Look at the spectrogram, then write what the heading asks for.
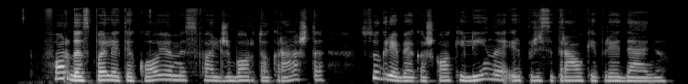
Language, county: Lithuanian, Utena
